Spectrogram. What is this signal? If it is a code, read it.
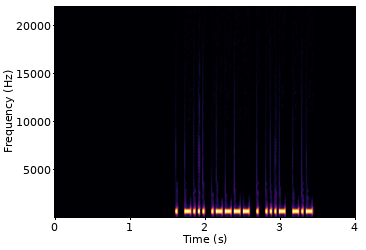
Morse code, heard as a keyed tone, about 40 wpm, 700 Hz. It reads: EB1EVK
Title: DXCC-100 Call Signs - 6 Characters - Repeated 2x - 40wpm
